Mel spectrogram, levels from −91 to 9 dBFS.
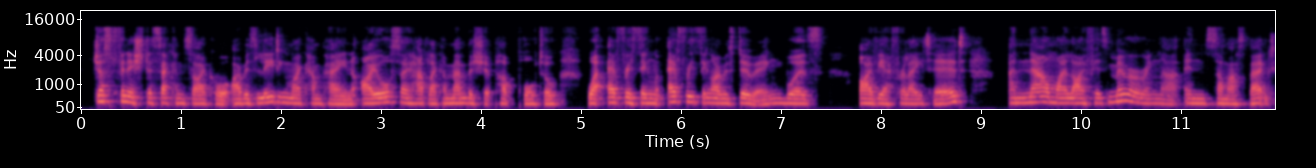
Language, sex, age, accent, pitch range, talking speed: English, female, 20-39, British, 150-175 Hz, 185 wpm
